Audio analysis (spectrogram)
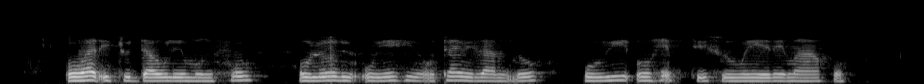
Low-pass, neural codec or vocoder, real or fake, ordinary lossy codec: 3.6 kHz; codec, 16 kHz, 4 kbps, X-Codec, WavLM features, trained on Multilingual LibriSpeech; fake; AAC, 16 kbps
